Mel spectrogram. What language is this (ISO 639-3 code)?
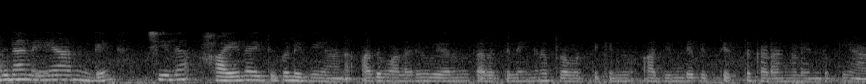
mal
